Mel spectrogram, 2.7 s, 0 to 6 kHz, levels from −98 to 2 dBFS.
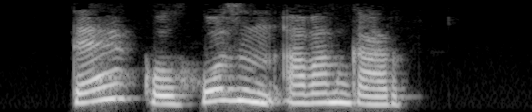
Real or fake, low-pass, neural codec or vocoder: real; 5.4 kHz; none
